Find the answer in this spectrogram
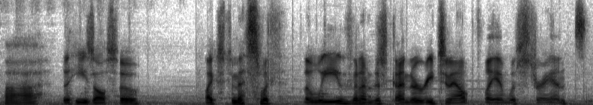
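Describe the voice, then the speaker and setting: A male player in a tabletop game who speaks in a casual, somewhat hesitant way. His voice sits a little low, and his remarks come across as relaxed and offhand. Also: slow pace.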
